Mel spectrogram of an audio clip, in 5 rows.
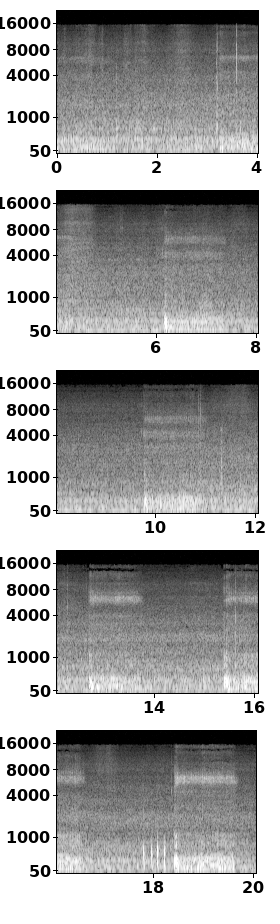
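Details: Sleeping spayed female former street dog, treated for worms and heartworms, eyes open while asleep: soft snores about every three seconds, roughly 20 a minute, over steady background hum; snoring.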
